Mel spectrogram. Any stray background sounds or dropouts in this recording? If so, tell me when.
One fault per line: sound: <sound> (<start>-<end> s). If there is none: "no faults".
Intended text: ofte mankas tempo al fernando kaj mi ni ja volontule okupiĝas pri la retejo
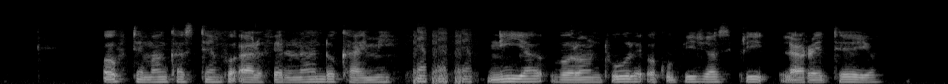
sound: laugh (4.1-4.7 s)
